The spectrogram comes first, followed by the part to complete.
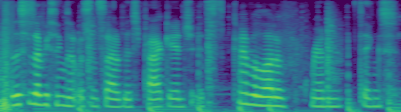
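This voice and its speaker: Fairly quick, fairly even speech over music in the background. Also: woman. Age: adult. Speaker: toy collector and video creator. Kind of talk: unboxing vlog. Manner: casual.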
